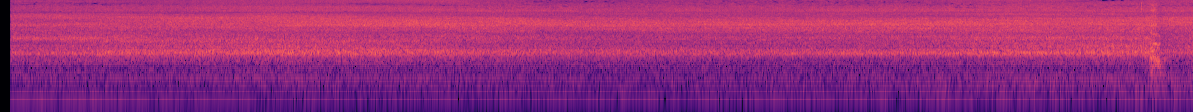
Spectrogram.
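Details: A steady whooshing roar of a hair dryer runs throughout, with no animal sounds. A faint click near the end is the only other sound.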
